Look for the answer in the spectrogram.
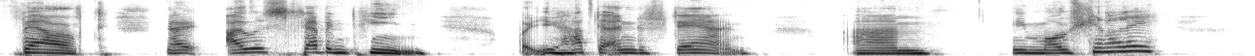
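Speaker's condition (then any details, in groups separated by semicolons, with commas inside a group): Cerebral palsy; since birth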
